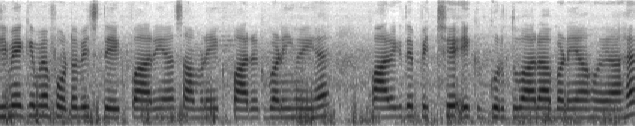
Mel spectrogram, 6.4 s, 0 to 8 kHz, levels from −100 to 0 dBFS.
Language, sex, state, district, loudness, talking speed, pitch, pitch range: Punjabi, female, Delhi, New Delhi, -16 LUFS, 215 wpm, 215 Hz, 210-230 Hz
